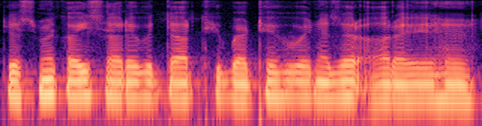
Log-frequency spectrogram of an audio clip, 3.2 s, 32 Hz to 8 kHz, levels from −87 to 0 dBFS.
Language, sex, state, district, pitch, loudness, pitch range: Hindi, male, Uttar Pradesh, Lucknow, 110 Hz, -14 LUFS, 100-110 Hz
